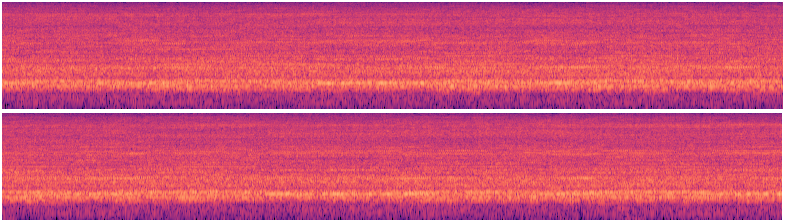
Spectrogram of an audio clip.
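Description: A hair dryer blows steadily on alcohol inks, a constant loud, close airy whir with a high motor whine that holds unchanged for about sixteen seconds, no voices.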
